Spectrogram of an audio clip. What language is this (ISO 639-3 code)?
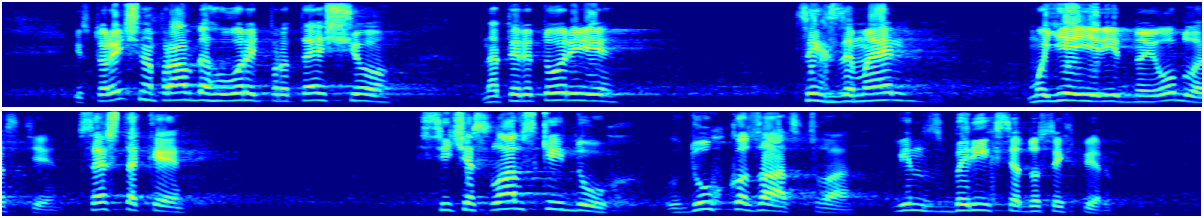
ukr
